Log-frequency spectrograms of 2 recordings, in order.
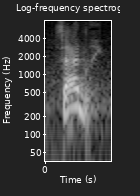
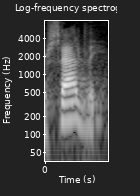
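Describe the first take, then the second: First: Sadly repeated much softer, falling away. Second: Said in the usual way. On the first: Shown as a demonstration. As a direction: let the second sadly fade down to a soft, sad echo.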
